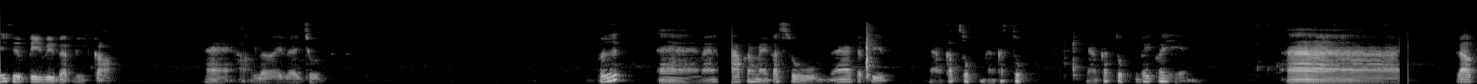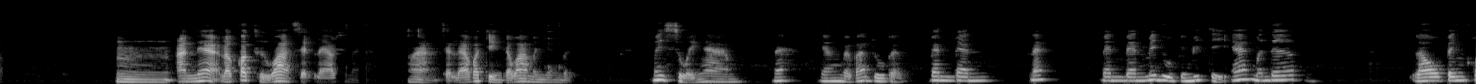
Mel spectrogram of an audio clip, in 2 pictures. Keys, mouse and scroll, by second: 2.3 click, 9.5 click, 12.5 click, 13.2 click, 18.1 click, 20.1 click.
